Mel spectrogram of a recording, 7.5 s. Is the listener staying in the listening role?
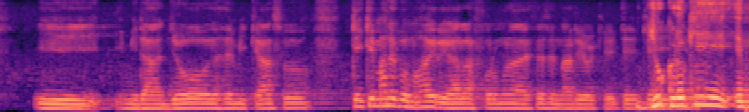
No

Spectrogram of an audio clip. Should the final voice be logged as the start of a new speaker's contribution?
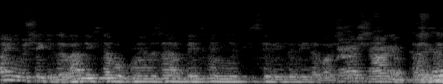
Yes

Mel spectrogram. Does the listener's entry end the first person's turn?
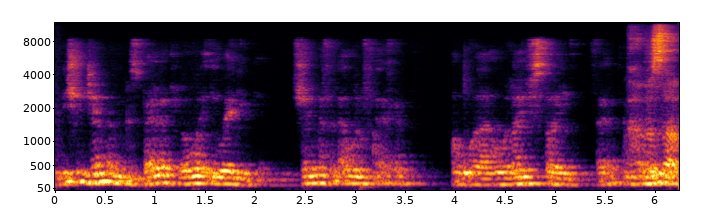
No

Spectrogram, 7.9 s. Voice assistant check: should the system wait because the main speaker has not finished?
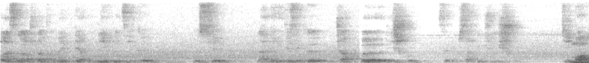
Yes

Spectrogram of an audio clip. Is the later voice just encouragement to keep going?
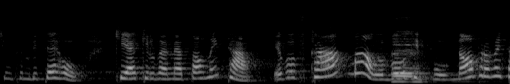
Yes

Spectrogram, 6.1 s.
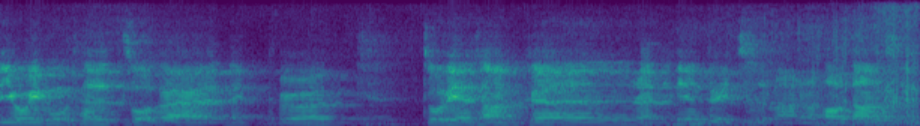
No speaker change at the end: Yes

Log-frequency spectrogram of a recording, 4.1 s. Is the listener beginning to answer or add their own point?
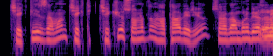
Yes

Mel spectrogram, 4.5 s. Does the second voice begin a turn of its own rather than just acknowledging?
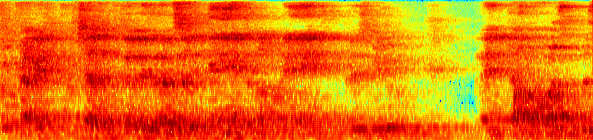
Yes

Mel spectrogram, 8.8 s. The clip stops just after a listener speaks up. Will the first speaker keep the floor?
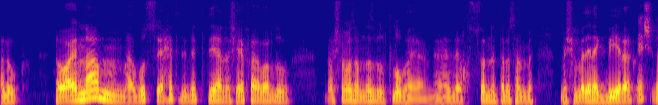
No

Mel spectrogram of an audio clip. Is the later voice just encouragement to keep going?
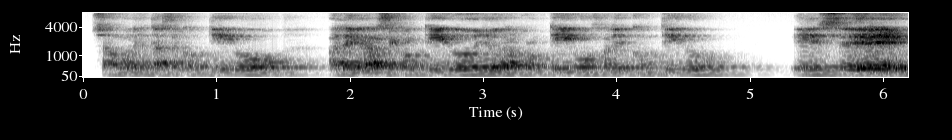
No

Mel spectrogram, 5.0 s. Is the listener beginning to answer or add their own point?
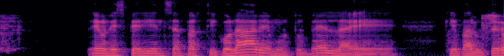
No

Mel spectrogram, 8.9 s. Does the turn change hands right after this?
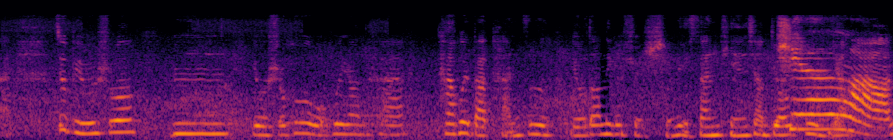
Yes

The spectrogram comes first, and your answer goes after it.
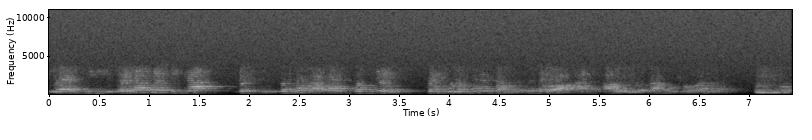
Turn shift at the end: Yes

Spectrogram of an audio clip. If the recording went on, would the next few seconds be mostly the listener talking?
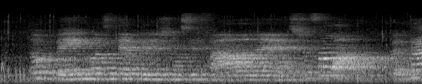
No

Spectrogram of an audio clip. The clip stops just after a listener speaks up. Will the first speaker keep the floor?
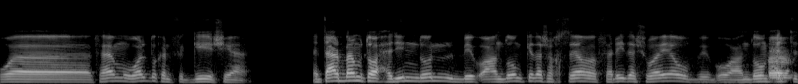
Yes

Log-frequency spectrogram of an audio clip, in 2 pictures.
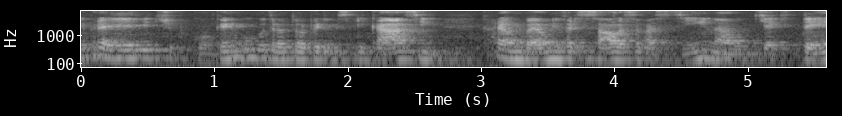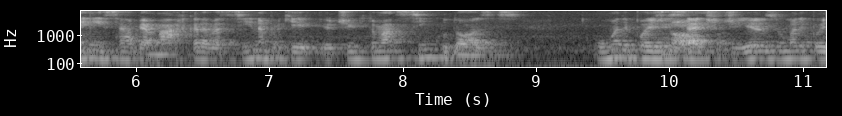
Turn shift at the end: No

